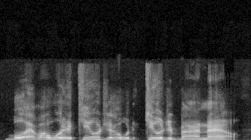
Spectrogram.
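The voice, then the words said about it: Put-on very southern accent. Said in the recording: “Speaking a very southern accent.”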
